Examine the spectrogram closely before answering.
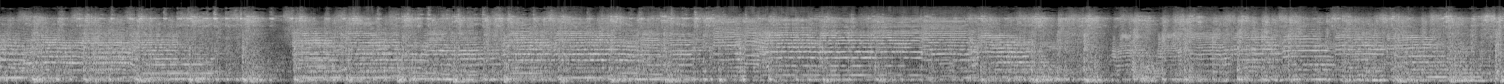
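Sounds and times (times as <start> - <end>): carnival band playing: 0.0 - 15.0
tambourine jingling: 0.0 - 15.0.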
